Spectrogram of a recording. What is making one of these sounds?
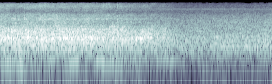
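A billiard ball rolls softly across the cloth.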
